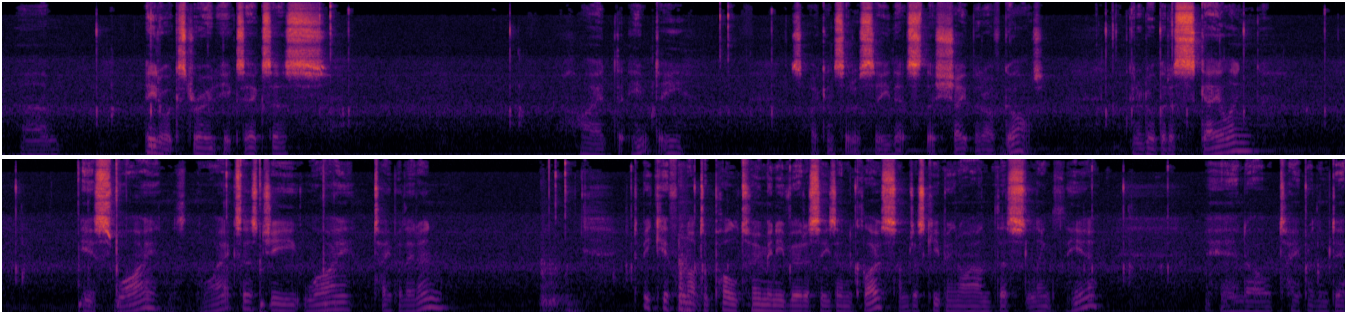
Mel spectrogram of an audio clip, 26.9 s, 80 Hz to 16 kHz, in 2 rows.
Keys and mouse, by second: 15.7 g.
